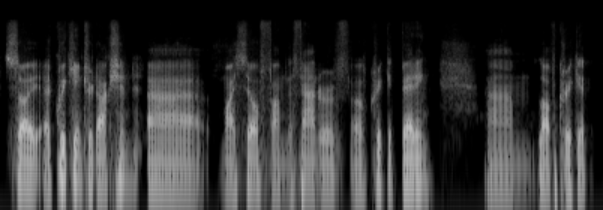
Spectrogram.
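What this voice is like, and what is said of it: Australian accent. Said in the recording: “very, very big fan of Australia, as you can tell by my accent”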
